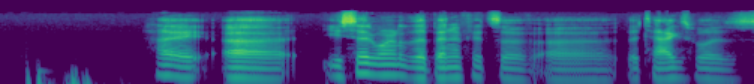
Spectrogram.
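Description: A young man speaks calmly into a microphone in a large echoing hall.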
